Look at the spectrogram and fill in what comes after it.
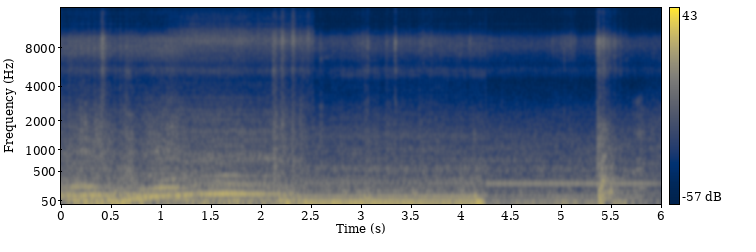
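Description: Nissan Patrol Y60 engine running, heard from inside the cab, its pitch rising and falling. About four seconds in the sound drops away sharply to a quieter steady hum, and a single sharp click follows near the end.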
